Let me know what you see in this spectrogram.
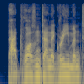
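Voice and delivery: ordinary delivery

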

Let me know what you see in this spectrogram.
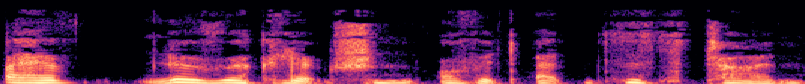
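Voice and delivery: falling off into a murmured mumble. Narrator reading the Duchess's husband's line, falling to a mumble. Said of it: "His voice fell to a mumble".

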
